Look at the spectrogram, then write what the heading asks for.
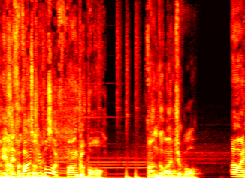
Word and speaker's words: fungible: fungible. Fungible. Oh, I said it right. I Fungible? said Is it it right. fungible? Fungible. Like fungus, but a bowl.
